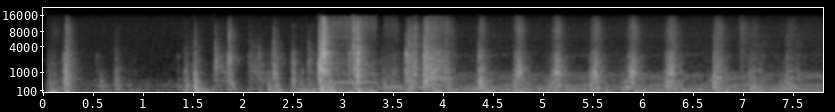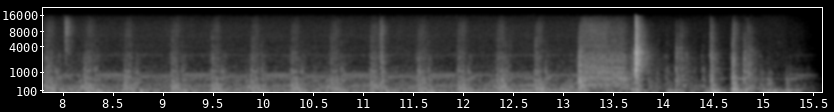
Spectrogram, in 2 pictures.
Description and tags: My Canon printer printing. 0 licence. Recorded with a 4th gen ipod touch, Edited with audacity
